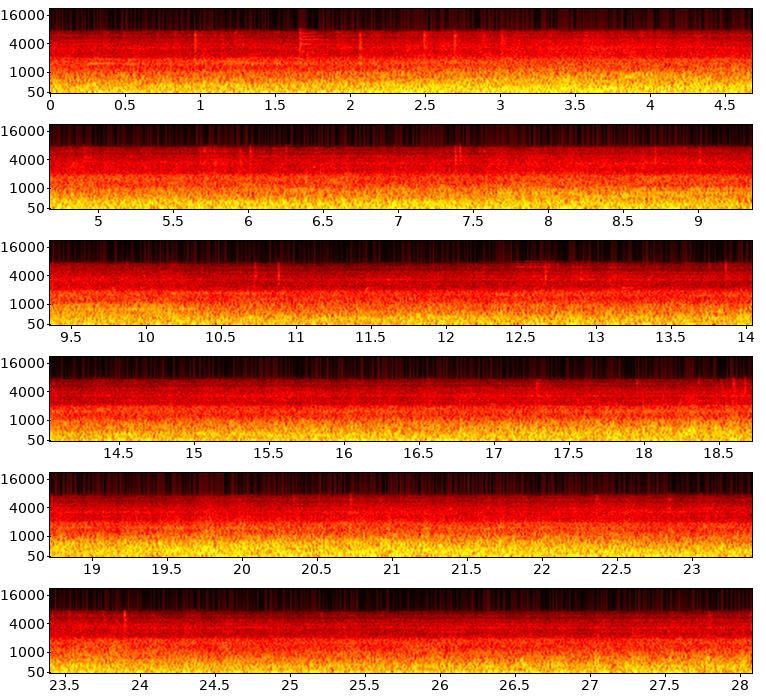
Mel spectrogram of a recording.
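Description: CSX mixed freight train's cars rolling past close by: a steady, loud rumble of steel wheels on the rails, with occasional clicks.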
